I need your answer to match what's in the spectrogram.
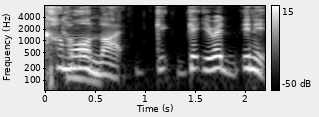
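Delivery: high-pitched, yelled scream. Retelling how a friend in the crowd screamed encouragement: imitating a friend screaming. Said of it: "screaming at me as if to say".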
